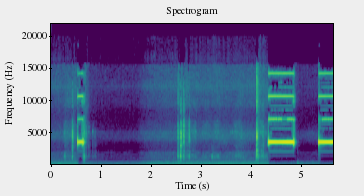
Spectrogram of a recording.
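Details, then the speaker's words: CO/smoke detector after a battery change, with a backwards-installed battery corrected: handling clicks, then loud piercing high-pitched beeps of about half a second each when the test button is pushed. Normal test alarm. "Okay, so it seems like it's working."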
